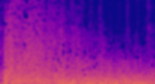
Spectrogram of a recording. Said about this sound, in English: Oberchuck hastily presses some buttons on the remote. You both vanish, with the sound of a large thunderclap.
